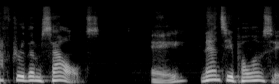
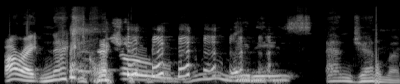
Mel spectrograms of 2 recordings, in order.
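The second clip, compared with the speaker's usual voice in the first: slow, stretched host call to the audience; game show announcer; 4 semitones higher, 4 dB louder, slower than usual. Acted. Quiz host calls the next question to the audience, slow and showy. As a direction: draw out the announcement like a showman.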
